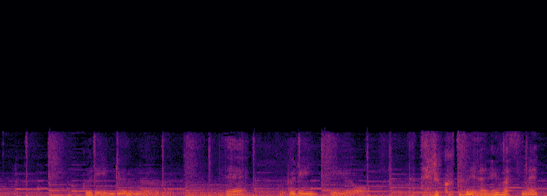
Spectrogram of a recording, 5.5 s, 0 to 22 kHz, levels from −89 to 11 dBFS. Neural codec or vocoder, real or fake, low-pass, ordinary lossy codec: vocoder, 44.1 kHz, 128 mel bands, Pupu-Vocoder; fake; 7.2 kHz; AAC, 32 kbps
